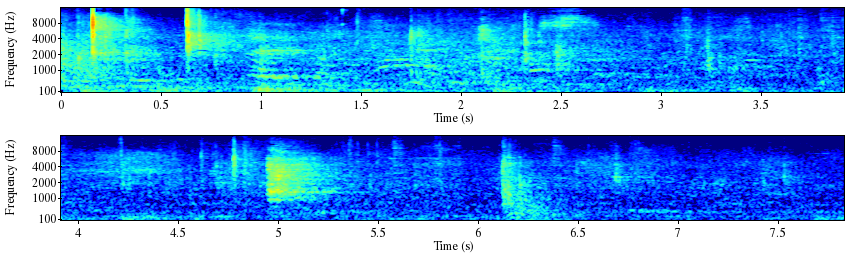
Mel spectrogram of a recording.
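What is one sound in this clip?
Children murmur and chatter on a stage.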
